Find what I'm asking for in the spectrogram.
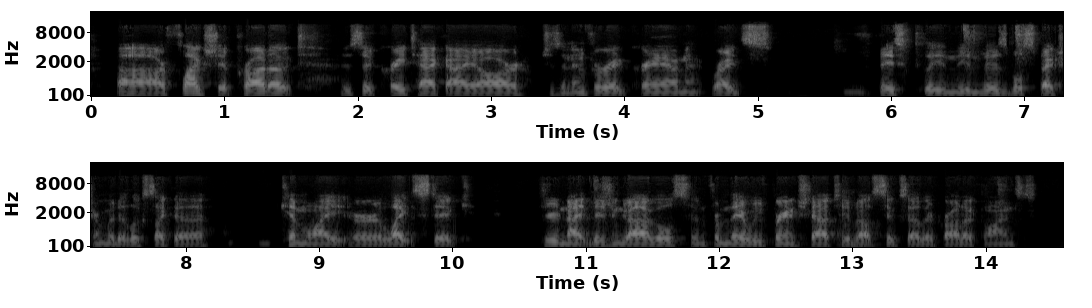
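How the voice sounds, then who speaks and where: Against a quiet background with a dry sound and no echo, a man speaks at a fairly quick pace in a monotone, flat delivery. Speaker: startup founder and army veteran. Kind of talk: interview. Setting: call. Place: home room. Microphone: video call.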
